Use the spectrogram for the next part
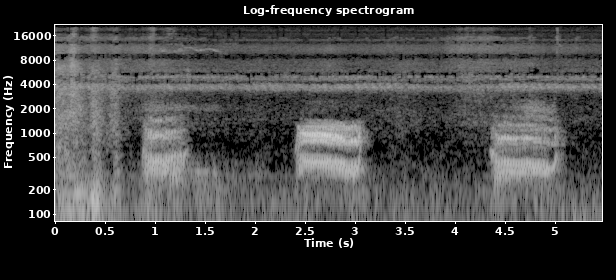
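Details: Domestic cat giving its strange, unusual meows: three drawn-out, harmonic calls, each about half a second to a second long and spaced roughly one and a half seconds apart, over a faint steady hum.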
